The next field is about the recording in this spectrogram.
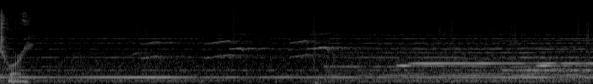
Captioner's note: birds chirping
